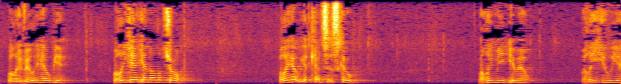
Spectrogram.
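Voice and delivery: probing questions. Acted. Devil questioning a believer about God's help, probing doubt. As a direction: sow doubt with each spaced question. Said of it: "he questions deep".

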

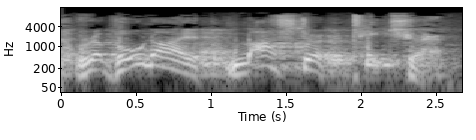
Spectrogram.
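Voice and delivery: high, slow joyful cry fading to a breath; a rising cry of delight that drops to a whisper; joyful recognition. Acted. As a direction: cry out his name in overjoyed recognition. Mary joyfully recognizes risen Christ.

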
